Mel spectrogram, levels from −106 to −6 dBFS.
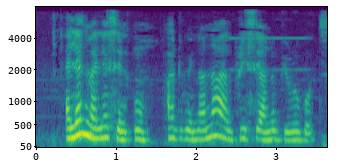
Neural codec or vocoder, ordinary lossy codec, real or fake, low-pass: none; AAC, 32 kbps; real; 7.2 kHz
